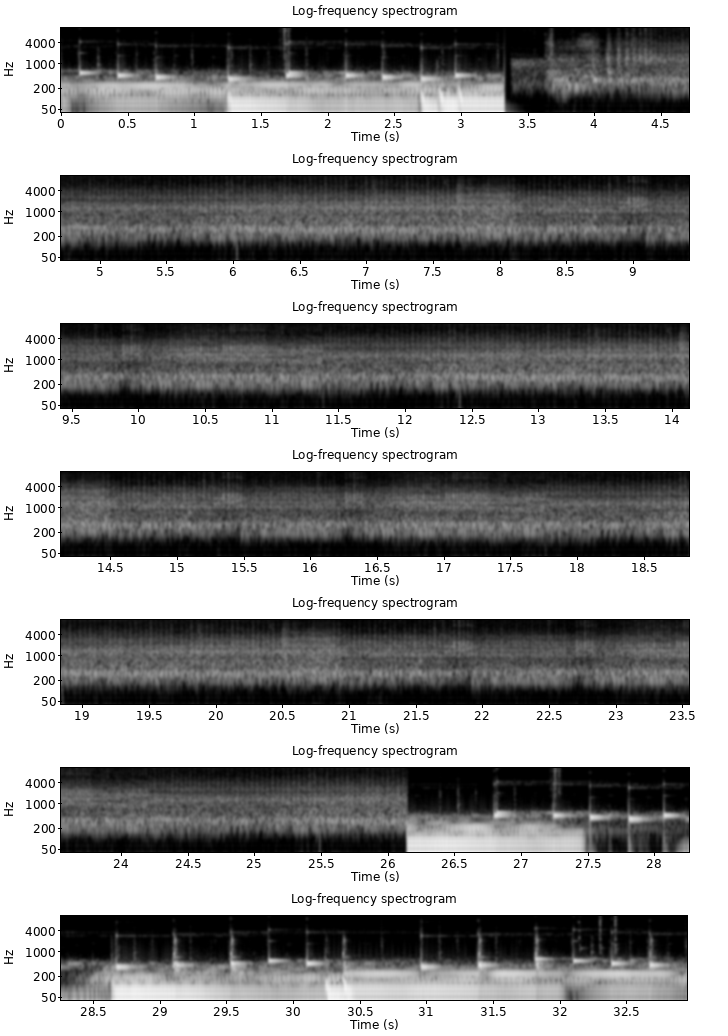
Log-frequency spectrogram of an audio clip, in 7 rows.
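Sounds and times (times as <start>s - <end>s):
small motor running: 4.3s - 26.2s.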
